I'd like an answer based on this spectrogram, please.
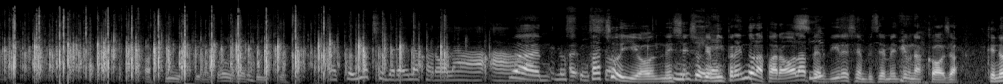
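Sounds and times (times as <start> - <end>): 
audience applause: 0.0 - 5.1
speech: 1.6 - 10.0.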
